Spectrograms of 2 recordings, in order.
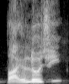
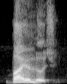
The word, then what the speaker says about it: biology: Do you pronounce it as biology, biology or anything like this? So let me tell you this word has four syllable in which the second syllable is to be emphasized. So we never say biology.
